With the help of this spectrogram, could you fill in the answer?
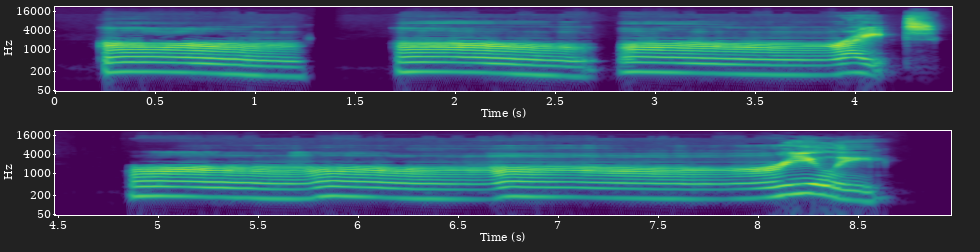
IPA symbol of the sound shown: ɹ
